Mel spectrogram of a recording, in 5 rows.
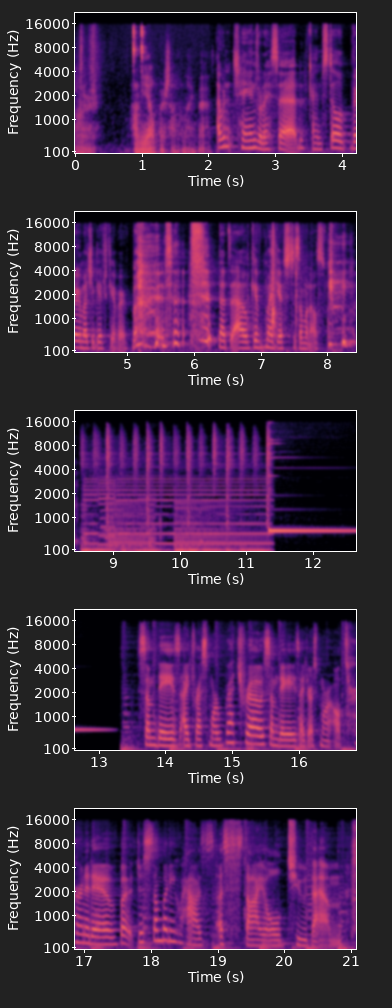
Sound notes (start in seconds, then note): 8.3 cheerful music; 11.3 bell dings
